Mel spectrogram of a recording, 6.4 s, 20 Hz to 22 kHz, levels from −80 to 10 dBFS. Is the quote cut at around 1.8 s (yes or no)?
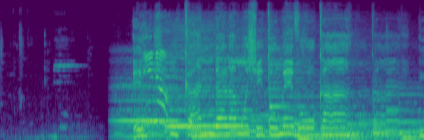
yes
